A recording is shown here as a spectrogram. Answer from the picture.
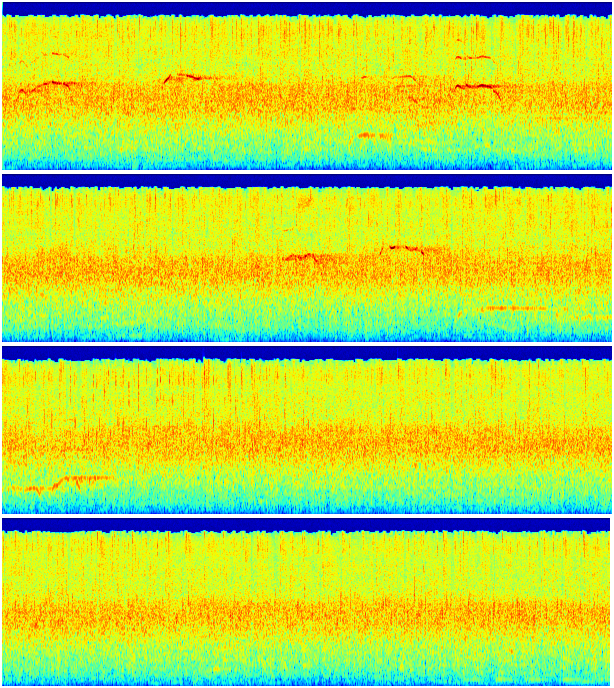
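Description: Large audience applauding, steady and sustained clapping.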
